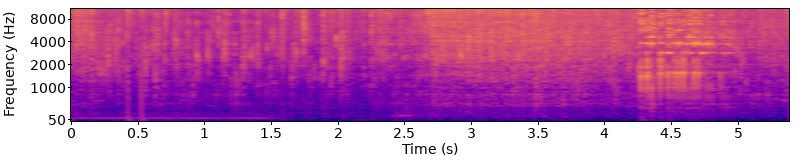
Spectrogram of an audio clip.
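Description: Chana dal and mustard seeds dropped into hot coconut oil, a steady close sizzle that swells louder midway with a brief spatter burst near the end, alongside faint stirring clinks.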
